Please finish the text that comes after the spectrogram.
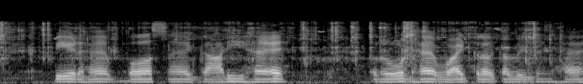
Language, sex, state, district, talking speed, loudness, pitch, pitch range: Hindi, male, Chandigarh, Chandigarh, 135 wpm, -20 LUFS, 120 Hz, 115-125 Hz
